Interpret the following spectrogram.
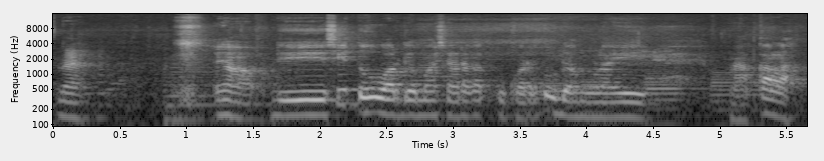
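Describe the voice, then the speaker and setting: A man's voice: on the high side, steady tone, moderate pace. Man chatting while eating, echoey. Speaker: podcast host. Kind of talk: casual chat over food. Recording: echoey room with music behind.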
